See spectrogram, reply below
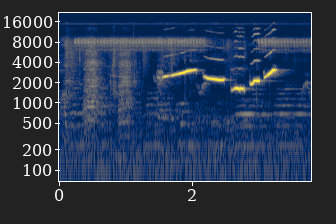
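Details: Female white-rumped shama, its call used to make males sing: soft buzzy notes, then about five long, pure whistles, one rising, others level or falling.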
